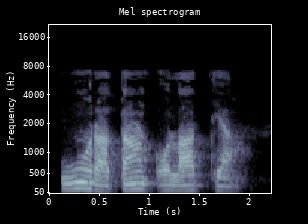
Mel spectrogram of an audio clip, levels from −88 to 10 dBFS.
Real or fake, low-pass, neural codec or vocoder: real; 7.2 kHz; none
